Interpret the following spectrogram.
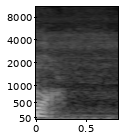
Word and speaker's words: the: However, I need to check if the next word starts with a vowel. In this case, it doesn't, so it sounds like the, where here we're using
